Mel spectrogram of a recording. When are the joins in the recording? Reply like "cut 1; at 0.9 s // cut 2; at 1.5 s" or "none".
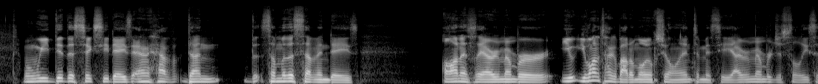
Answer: none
